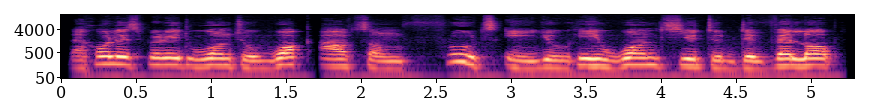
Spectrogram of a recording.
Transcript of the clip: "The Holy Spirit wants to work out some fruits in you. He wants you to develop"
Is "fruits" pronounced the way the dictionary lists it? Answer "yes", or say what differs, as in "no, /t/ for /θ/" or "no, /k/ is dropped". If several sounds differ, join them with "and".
yes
